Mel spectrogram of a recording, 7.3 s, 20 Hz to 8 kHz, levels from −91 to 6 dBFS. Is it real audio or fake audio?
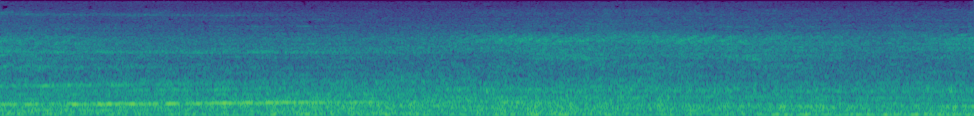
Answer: real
